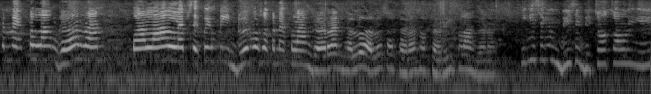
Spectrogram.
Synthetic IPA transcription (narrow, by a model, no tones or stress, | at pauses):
kənɛʔpəlaŋɡaɾan | palalɛp̚seʔpɪŋpind̪uemɔŋsɔkənɛʔpəlaŋɡaɾanɦaluɦalosod̪̥a̤ɾasod̪̥a̤ɾipəlaŋɡaɾan | ikisɪŋənɖ̪isɪŋd̪i̤t͡ʃɔt͡ʃɔlie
